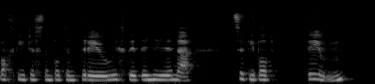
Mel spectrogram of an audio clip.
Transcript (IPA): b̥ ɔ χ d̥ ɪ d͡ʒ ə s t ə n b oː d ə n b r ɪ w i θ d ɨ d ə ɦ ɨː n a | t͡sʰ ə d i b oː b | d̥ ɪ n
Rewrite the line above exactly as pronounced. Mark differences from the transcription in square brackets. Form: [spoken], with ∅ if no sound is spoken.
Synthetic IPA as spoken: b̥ ɔ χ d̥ [i] d͡ʒ ə s t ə n b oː d ə n [d] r ɪ w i [χ] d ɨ d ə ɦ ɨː n a | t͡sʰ ə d i b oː b | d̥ ɪ [m]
